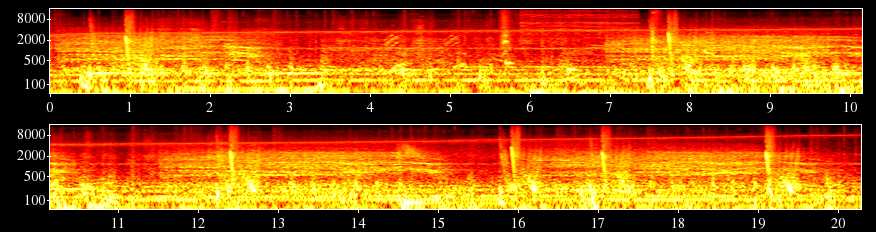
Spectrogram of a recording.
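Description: Sharp hits and blasts ring out in a fight.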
